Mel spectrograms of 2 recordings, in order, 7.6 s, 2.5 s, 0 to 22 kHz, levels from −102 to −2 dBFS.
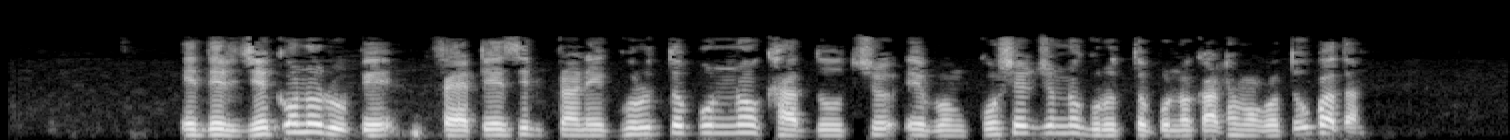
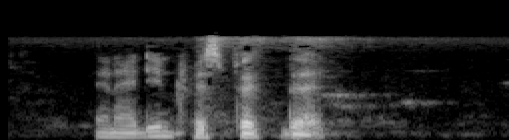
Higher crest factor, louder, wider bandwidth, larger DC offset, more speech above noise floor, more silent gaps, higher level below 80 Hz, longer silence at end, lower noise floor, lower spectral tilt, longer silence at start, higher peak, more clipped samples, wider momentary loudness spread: second, 16 dB vs 24 dB; first, -17 LUFS vs -29 LUFS; about the same, 7.6 kHz vs 8 kHz; neither; first, 61 dB vs 40 dB; neither; about the same, -60 dBFS vs -60 dBFS; about the same, 0.75 s vs 0.85 s; first, -77 dBFS vs -69 dBFS; first, -6 dB/octave vs -4 dB/octave; first, 0.9 s vs 0.5 s; first, -2 dBFS vs -10 dBFS; neither; second, 7 LU vs 11 LU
